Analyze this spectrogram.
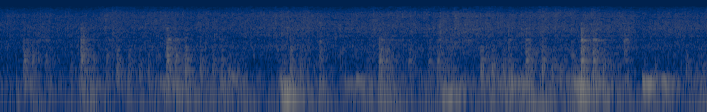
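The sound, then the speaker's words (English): Ingredients softening in a pan over medium-high heat before rice is added, a quiet steady sizzle broken by many soft scraping stirs of a utensil. “And for the next minute of stirring, we're just trying to take the edge off the ingredients I've just added. So we're just trying to get them to, you know, soften a little bit in the pan.”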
